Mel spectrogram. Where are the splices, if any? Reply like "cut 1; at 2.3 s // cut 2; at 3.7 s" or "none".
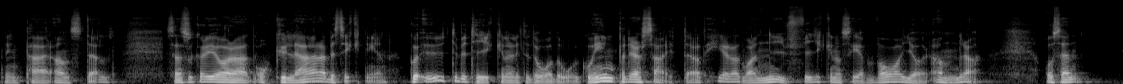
cut 1; at 1.6 s // cut 2; at 2.5 s // cut 3; at 7.4 s

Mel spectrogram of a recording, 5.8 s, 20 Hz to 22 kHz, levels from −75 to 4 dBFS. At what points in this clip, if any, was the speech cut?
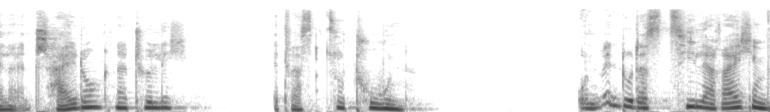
cut 1; at 2.4 s

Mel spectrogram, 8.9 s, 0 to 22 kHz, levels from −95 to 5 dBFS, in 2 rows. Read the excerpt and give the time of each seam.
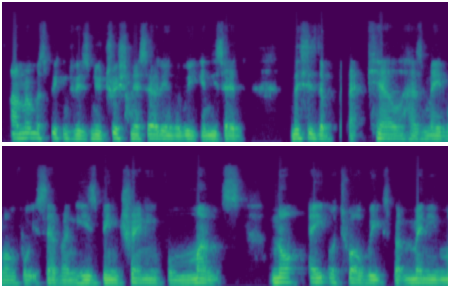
cut 1; at 3.4 s

